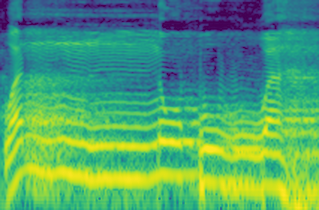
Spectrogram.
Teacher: Kita ambil wakaf di sini ada tak marbutoh maka kita baca seperti huruf H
